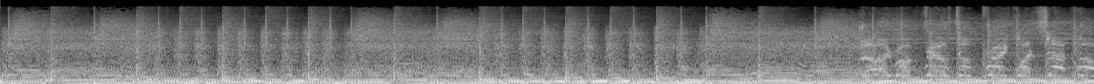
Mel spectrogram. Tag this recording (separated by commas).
Music, Heavy metal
